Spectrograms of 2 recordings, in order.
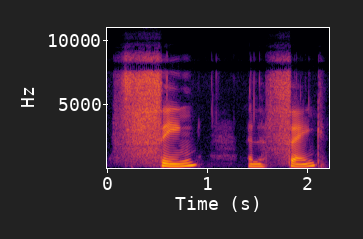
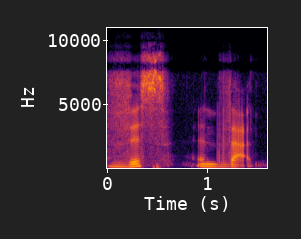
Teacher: in this case the voiceless th thing and thank and the voiced th this and that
